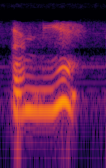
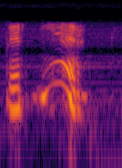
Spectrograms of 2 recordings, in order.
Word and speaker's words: Bernier: I don't know how to say the name because it should be Bernier. In French, you don't pronounce the last R. But because I grew up in Puerto Rico and speaking Spanish, I say Bernier.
